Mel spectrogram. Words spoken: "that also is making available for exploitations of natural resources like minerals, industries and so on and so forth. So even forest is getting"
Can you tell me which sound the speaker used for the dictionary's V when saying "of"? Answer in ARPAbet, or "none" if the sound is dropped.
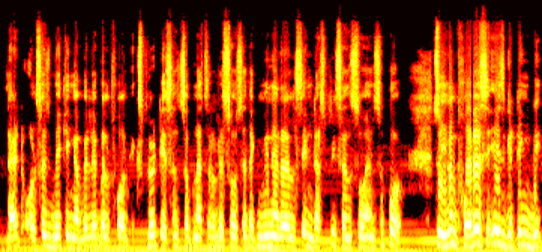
P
